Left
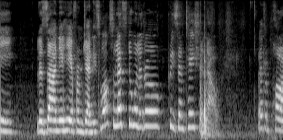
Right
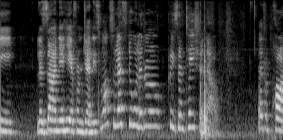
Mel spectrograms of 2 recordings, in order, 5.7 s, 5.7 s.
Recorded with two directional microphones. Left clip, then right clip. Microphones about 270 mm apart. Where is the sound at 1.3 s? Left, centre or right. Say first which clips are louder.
Left 5 dB; left.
